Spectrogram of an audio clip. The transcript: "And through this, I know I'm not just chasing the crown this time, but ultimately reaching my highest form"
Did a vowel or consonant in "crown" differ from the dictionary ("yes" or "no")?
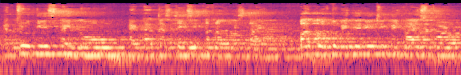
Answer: yes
